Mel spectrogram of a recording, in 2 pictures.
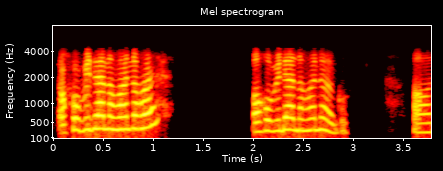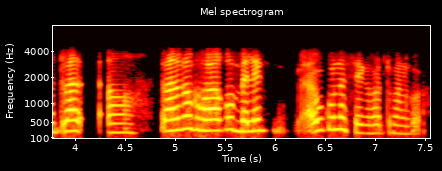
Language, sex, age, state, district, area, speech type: Assamese, female, 30-45, Assam, Dhemaji, rural, conversation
